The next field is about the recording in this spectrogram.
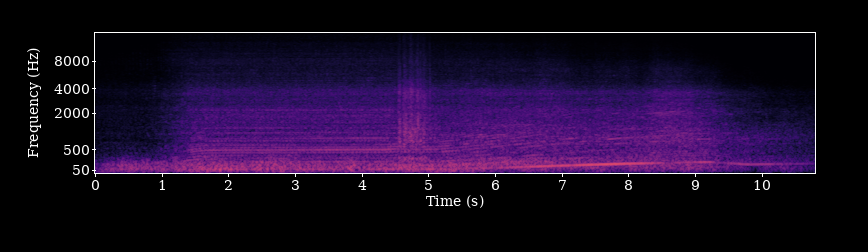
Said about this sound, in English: This is what four cylinders sounds like.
